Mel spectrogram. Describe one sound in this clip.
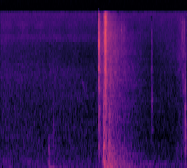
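A door latch clicks open.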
